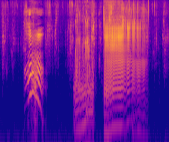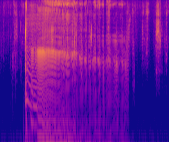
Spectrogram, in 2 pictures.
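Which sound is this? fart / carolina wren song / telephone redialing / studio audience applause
fart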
